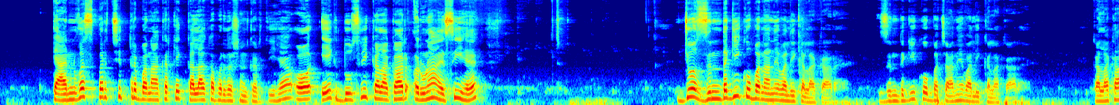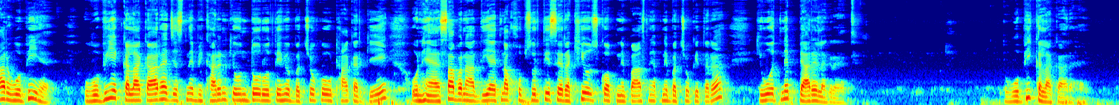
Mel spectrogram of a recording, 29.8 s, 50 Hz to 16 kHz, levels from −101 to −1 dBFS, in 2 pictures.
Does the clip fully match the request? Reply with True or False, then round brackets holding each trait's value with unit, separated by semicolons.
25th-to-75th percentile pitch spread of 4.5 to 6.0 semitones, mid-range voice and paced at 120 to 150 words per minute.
False (5.2 semitones; 170 Hz; 160 wpm)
